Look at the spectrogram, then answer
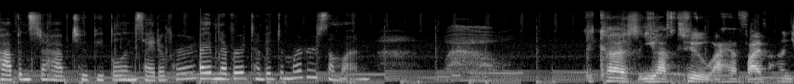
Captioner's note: gasp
